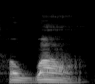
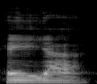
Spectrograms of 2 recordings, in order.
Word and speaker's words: Hawah: Again, when you see the H-U-A, it's HaWaH. You don't pronounce HaYah. The UA, the UAs are always there for a reason.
